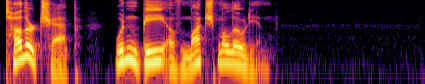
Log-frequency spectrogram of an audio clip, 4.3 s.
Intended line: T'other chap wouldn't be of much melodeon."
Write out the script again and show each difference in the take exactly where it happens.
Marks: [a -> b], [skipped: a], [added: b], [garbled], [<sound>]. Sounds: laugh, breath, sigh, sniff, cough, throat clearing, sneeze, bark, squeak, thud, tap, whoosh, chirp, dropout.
T'other chap wouldn't be of much melodeon."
